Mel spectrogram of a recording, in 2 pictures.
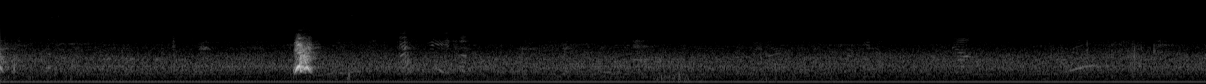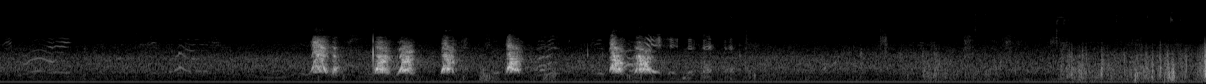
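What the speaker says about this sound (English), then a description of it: "Go play with the doggies." Dogs barking at an outdoor dog park, a single sharp bark early on, then a quick cluster of repeated barks midway and more at the end, over a faint steady hum, with little talking.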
